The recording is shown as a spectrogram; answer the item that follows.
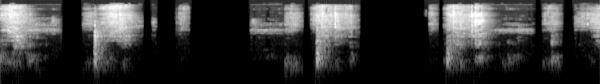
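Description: Kitchen knife slicing through smoked sausage onto a wooden cutting board: a series of separate cuts, each a short knock with a scraping hiss, about one a second.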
